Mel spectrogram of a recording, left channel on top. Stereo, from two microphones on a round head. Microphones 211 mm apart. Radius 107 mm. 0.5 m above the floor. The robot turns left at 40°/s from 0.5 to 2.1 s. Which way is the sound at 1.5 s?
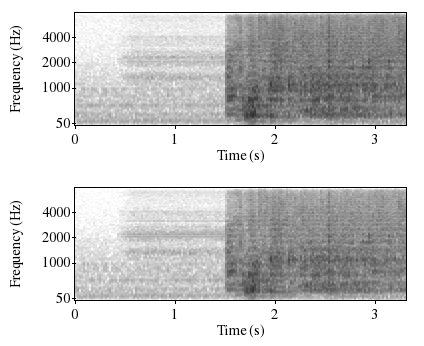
5° left (ahead or behind).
